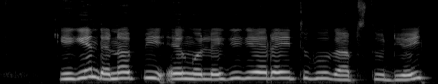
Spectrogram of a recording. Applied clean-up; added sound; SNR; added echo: none; none; none; none.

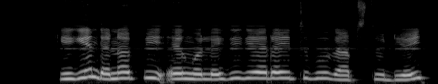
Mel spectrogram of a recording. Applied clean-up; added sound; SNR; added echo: neural mask model DeepFilterNet 3.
